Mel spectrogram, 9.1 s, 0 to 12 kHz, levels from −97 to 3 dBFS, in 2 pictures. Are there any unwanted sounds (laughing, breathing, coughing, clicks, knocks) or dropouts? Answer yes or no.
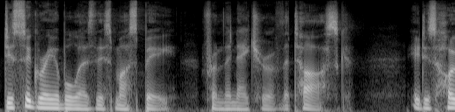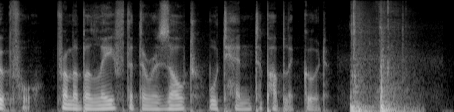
yes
